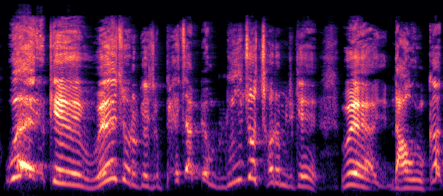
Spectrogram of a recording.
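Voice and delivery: exasperated outburst, starting high and loud, then easing; frustrated. Retold or imitated. Young believer wondering at defeated churchgoers, frustrated. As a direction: cry out in baffled frustration, then settle. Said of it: "제일 답답한 거였어요".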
